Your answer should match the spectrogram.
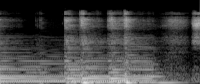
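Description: Nylon-string acoustic guitar strummed: a chord struck at the start rings on, then a few quick strums come near the middle.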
